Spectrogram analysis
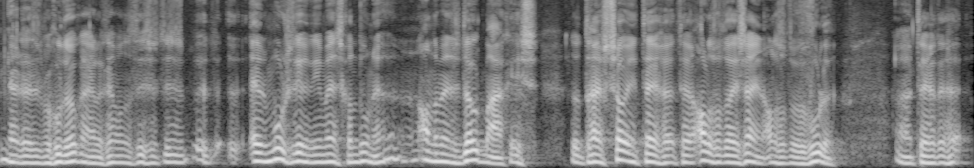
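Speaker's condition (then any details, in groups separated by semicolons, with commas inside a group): Parkinson's disease; progressive incurable Parkinson's disease, diagnosed years ago, already ill before diagnosis, 50% dementia risk, heading toward invalidity; pain, abdominal pain from constipation, fatigue, unsteady, falls including off bicycle, reading own book aloud beyond strength; speaks with difficulty, half purely Parkinson motor problem, emotional tearfulness partly from disease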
